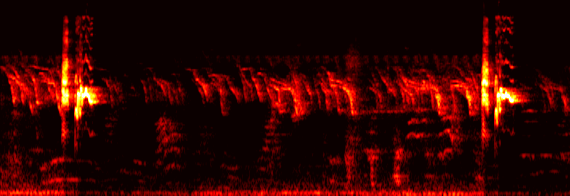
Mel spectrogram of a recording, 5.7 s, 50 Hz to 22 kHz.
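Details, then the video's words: Lure recording of a Sooty-headed bulbul for young birds to answer. Two bright, loud chattering bursts come four seconds apart against steady background chirping from many small birds. "BURUNG KUTILANG GACOR | dijamin 100% nyaut GACOR kutilang muda anda"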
